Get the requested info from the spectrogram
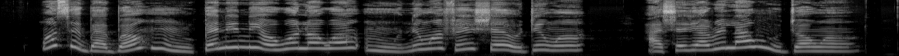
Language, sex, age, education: Yoruba, female, 30-45, tertiary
